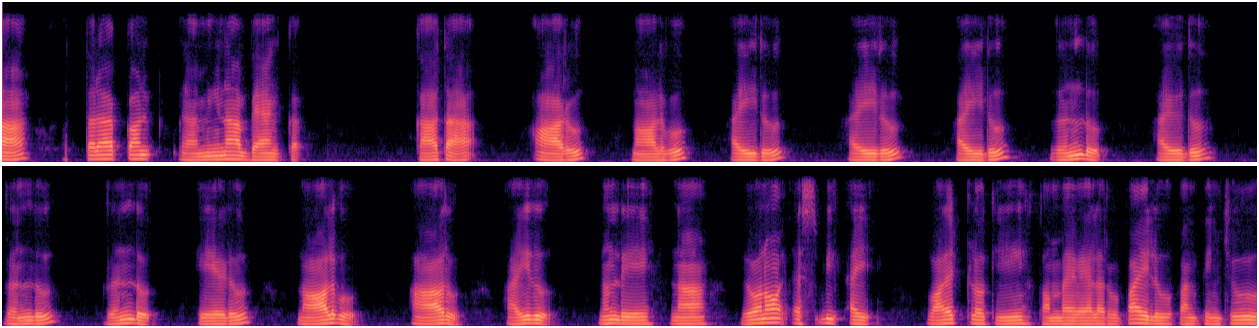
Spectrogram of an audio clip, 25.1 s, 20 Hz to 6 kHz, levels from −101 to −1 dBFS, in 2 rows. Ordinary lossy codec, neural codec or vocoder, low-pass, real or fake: none; codec, 16 kHz, 4.8 kbps, FACodec; 5.4 kHz; fake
